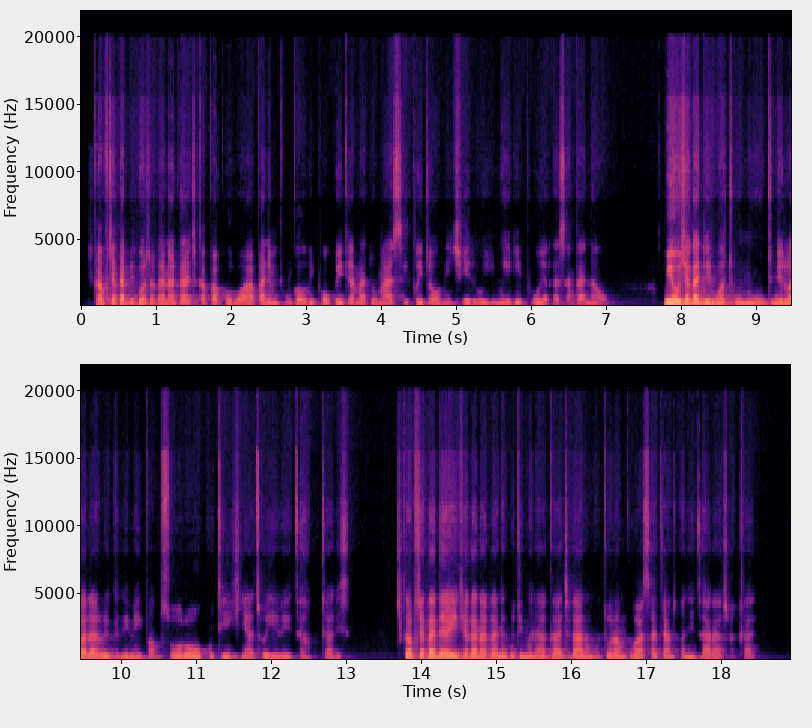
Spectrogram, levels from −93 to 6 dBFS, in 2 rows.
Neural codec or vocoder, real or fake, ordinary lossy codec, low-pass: autoencoder, 48 kHz, 32 numbers a frame, DAC-VAE, trained on Japanese speech; fake; Opus, 32 kbps; 19.8 kHz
